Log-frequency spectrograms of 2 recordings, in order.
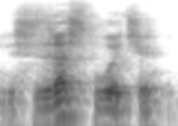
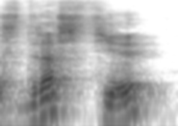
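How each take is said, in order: First: The greeting is said in its full form. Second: The greeting is said in a shortened form. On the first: It is a very formal greeting. "Il y a trois syllabes" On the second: It is a less formal greeting. "c'est une façon un peu euh, raccourcie"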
